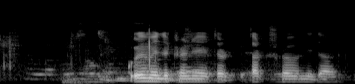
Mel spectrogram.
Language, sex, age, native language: Icelandic, male, 13, Icelandic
